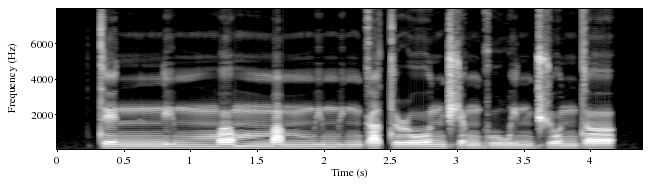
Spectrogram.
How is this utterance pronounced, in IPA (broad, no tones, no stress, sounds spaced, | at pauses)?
t e nː i mː ʌ mː a mː i m i ŋ ɡ a t ɹ o n d͡ʒ ʌ ŋ ɡ u w i n d͡ʒ o n d ʌ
